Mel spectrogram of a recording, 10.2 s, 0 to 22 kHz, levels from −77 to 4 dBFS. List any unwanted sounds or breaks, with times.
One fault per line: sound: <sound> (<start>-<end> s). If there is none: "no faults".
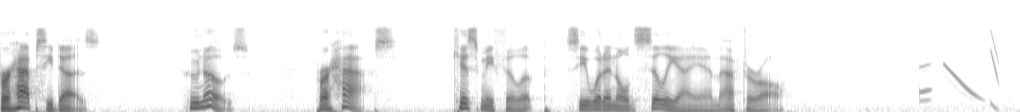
sound: chirp (9.2-10.0 s)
